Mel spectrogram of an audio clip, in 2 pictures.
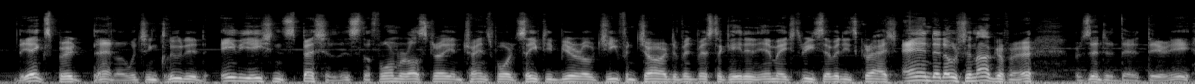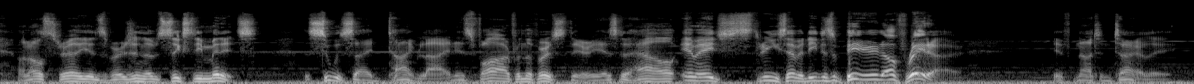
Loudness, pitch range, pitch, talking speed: -21 LUFS, 105-135 Hz, 125 Hz, 130 wpm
